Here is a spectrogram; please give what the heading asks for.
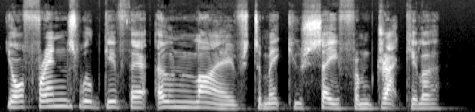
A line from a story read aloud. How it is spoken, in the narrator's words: he said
